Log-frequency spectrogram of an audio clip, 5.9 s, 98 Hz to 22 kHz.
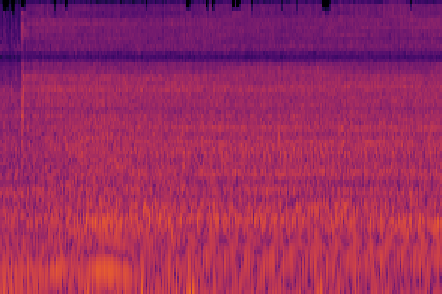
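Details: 2002 Honda CR-V 2.4 L with rough idle and RPM hunting; with the unplugged sensor disconnected, the engine holds a fast, smooth, steady idle with no hunting, and a check engine light comes on.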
